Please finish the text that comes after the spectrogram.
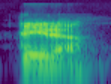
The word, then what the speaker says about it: theta: with a horizontal line through it and it's pronounced theta this is a Greek letter and you'll see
